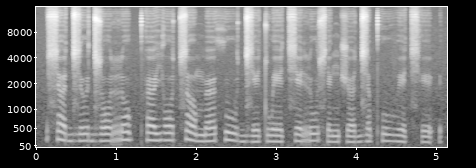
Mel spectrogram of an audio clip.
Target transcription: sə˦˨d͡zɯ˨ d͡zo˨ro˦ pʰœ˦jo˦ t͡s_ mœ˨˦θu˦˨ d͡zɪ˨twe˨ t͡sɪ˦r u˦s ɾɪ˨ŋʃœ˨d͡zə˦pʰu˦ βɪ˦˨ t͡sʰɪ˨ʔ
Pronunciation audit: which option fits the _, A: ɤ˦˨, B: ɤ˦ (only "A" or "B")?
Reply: A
